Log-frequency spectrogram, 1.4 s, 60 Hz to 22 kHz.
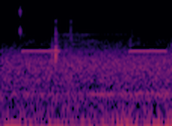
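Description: The smart trunk of a 2020 Genesis G70 3.3T Sport Prestige sounds its alert as it opens electrically, giving two steady electronic beeps spaced about a second apart over a low background rumble.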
